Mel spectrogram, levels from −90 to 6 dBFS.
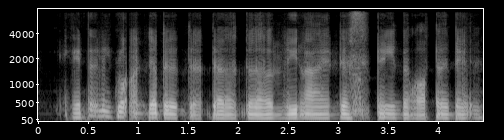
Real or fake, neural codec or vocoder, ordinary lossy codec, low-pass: fake; codec, 16 kHz in and 24 kHz out, 0.6 kbps, FireRedTTS-2 codec; none; 7.2 kHz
